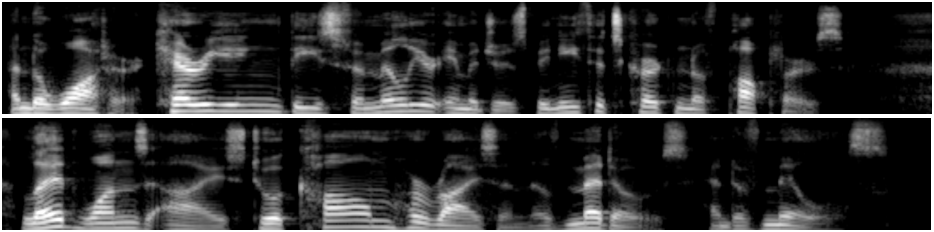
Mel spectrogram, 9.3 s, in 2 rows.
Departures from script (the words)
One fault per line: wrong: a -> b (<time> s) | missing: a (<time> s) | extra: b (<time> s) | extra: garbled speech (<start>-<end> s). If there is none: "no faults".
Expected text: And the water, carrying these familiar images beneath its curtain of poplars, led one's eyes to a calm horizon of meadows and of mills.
no faults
